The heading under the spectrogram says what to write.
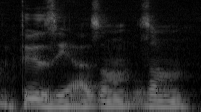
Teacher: So you would build it from, we would, instead of enthusiastic with stress on the A, you would have enthusiasm. You can use a little bit of a schwa between the Z and the M.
